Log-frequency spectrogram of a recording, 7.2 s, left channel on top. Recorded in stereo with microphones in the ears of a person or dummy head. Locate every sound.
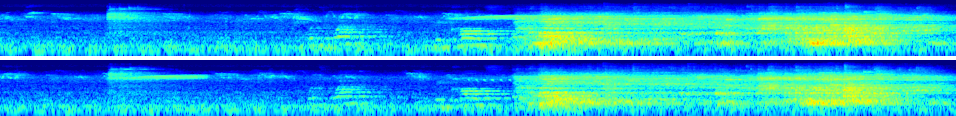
0.8 s a dropped coin: 20° left (ahead or behind), 1.1 m
2.3 s a man speaking: 15° left (ahead or behind), 0.7 m
3.8 s a toilet flushing: 60° right (ahead or behind), 1.8 m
